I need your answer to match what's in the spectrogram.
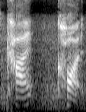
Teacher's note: sometimes people don't make a difference between ah and aw. I do in my dialect, but there are dialects that don't.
